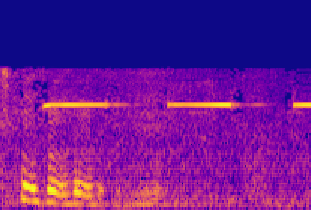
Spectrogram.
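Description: Vehicle reversing alarm beeping: a steady high single-tone beep, about half a second on and a little off, three times.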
